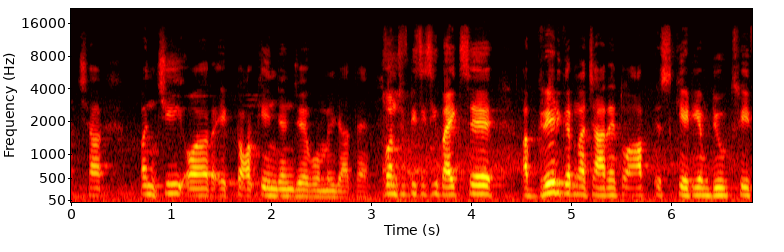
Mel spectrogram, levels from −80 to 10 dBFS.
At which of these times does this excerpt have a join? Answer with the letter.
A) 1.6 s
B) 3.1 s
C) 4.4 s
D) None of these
B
